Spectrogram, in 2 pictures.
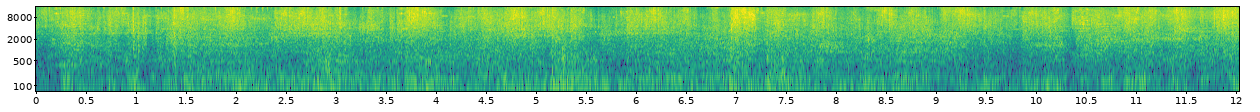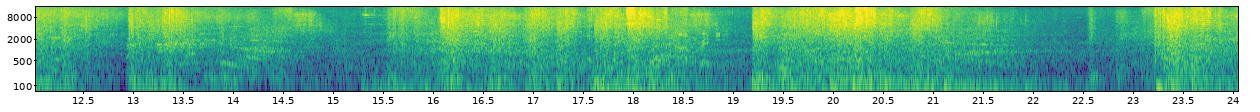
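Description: Spells and weapons crash and explode in a fast, busy game battle.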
